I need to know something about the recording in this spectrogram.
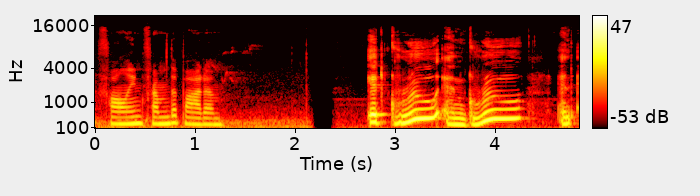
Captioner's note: none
